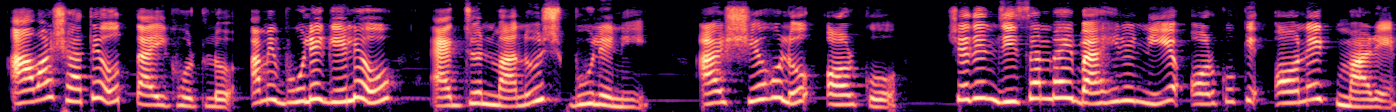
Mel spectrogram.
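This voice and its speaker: A woman narrating a dramatic first-person story as a schoolgirl heroine, in an expressive way. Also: extremely high pitch.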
